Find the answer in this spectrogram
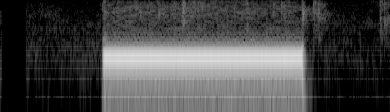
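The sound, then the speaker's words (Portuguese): A telephone busy signal sounds as a single steady, mid-pitched tone lasting about one second, alone, with silence before and after. “Pode pressionar porque senão agora o número está ocupado.”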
